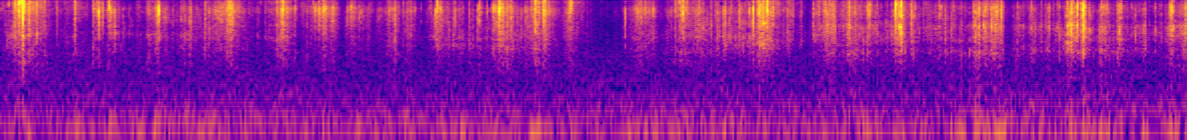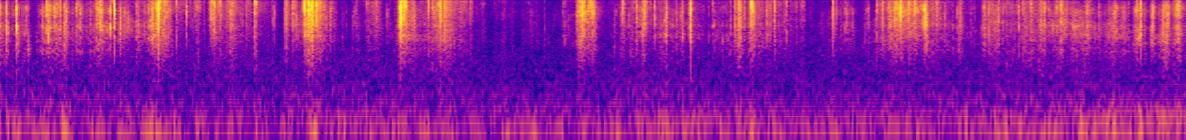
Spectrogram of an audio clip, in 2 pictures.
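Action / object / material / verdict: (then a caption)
scrape / plastic beaded garland with tinsel fringe / plastic / none. A small clump of plastic garland with solid, glossy dark blue and silver plastic beads and red spiky plastic fringe is held in both palms while fingertips rub and squeeze it. The result is a quiet, dense stream of bright clicking and crinkling, with the beads ticking against each other over a faint steady low hum.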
